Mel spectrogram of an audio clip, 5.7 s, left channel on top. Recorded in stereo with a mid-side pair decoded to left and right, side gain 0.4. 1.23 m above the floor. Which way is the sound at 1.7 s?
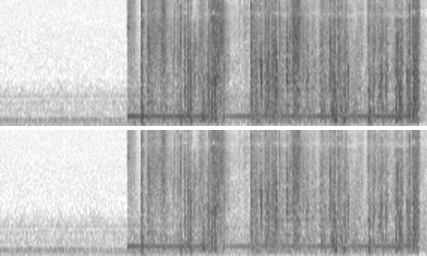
35° left.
